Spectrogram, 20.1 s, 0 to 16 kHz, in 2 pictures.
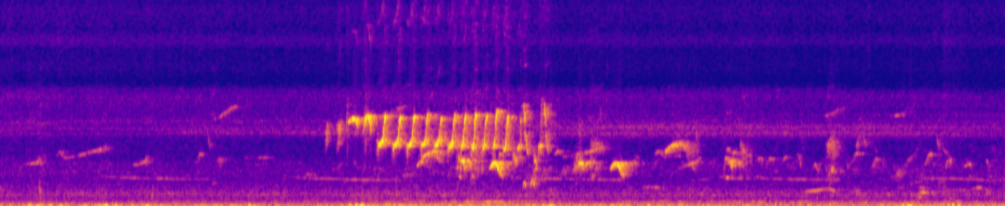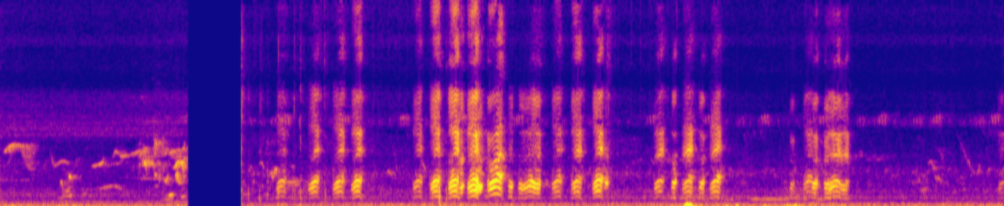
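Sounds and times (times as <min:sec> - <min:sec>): birds chattering: 0:00.1 - 0:11.9, 0:12.5 - 0:20.0
birds chirping and whistling: 0:00.2 - 0:11.9.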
